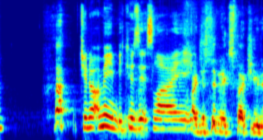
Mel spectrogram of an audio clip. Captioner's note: chuckling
